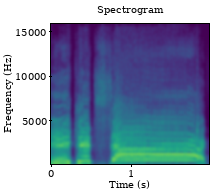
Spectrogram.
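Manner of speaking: very high, very loud scream, sacked stretched out. Calling a football game live, the host reacts to a quarterback sack, screaming. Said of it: "Sorry for screaming".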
